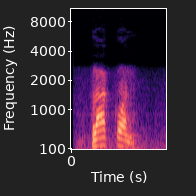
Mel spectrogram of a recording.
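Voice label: "lakon", Indonesian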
